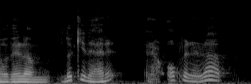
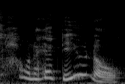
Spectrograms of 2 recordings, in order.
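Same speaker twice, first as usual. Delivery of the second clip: high-pitched, incredulous question; imitated disbelief, voice jumping up high; retold astonishment. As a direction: act out being caught off guard. Retold astonished reply to coworker.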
